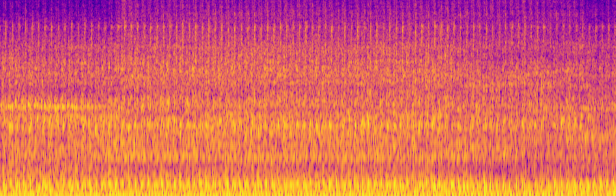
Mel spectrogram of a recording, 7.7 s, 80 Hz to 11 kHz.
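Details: Yamaha YZF-R125 single-cylinder at idle: fast, even top-end ticking about three per second. Owner suspects the camshaft; not confirmed.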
